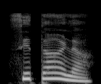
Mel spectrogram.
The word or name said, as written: ಸೀತಳ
